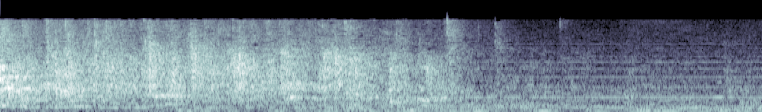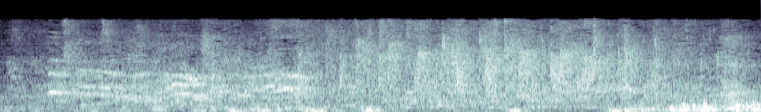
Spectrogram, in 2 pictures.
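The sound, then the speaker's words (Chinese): An audience applauds a comic stage duo with dense, crackling clapping. It fades briefly to a quieter lull, then swells again into sustained applause with a few louder thumps near the end. “谢谢，感谢您掌声鼓励。”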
